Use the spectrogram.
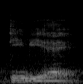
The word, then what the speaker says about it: dBA: decibels using a weighted song levels or it's pronounced DBA the a weighted sound levels closely match the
